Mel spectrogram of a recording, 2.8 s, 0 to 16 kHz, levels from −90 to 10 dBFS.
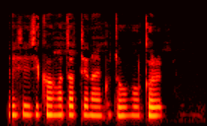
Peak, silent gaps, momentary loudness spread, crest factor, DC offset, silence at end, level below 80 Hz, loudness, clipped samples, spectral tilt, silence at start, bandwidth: -16 dBFS; none; 5 LU; 18 dB; under 0.1%; 0.6 s; -76 dBFS; -33 LUFS; under 0.1%; -4 dB/octave; 0.15 s; 11.5 kHz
